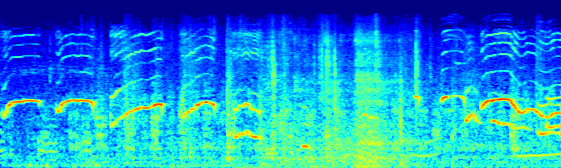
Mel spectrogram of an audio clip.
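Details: Weimaraner puppies, named Bailey, Hailey and Jenny, giving high whimpering whines and yips, many arched and falling tones in quick succession, several pups overlapping with rustling between cries.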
